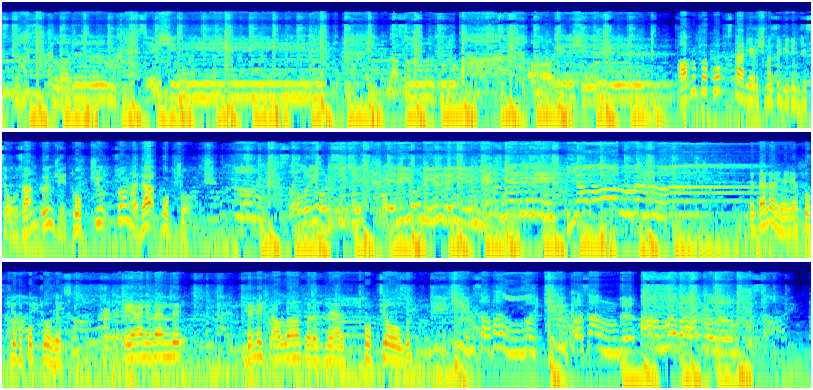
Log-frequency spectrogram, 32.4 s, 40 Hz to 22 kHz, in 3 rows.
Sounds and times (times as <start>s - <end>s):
Music: 0.0s - 32.3s
Speech: 9.0s - 13.5s, 20.8s - 24.0s, 24.8s - 27.1s.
